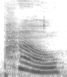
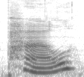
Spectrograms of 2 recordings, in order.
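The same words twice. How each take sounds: First: "pow" for pal, the L turned into a w-like vowel; final L dropped. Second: "pal" with the L fully sounded at the end; final L sounded. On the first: Teacher showing the L sound disappear, "pow" without L. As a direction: let the end of "pow" glide to oo, no tongue-tip L. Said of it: "make the L sound disappear". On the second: Teacher showing both ways to say it, "pal" with L sounded. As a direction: finish "pal" on a clear tongue-made L. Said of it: "So I can say". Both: Shown as a demonstration.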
